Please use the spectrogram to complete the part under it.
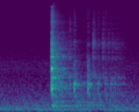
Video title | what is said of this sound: Science: Drop Chamber | okay sounded a little hollow today because the cup is hollow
